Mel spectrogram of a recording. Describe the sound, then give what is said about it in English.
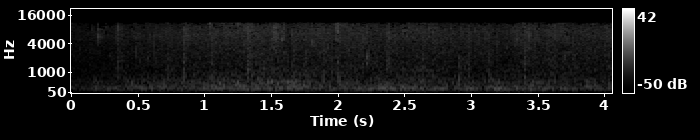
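Steady, heavy rain pours down on a hut in Soshanguve, South Africa, with a deep, continuous rumble of thunder rolling underneath, filling the scene evenly from start to finish with no voices. “Back in Cynthia Mohape's hut in Soshanguve, the rain and thunder endure.”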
